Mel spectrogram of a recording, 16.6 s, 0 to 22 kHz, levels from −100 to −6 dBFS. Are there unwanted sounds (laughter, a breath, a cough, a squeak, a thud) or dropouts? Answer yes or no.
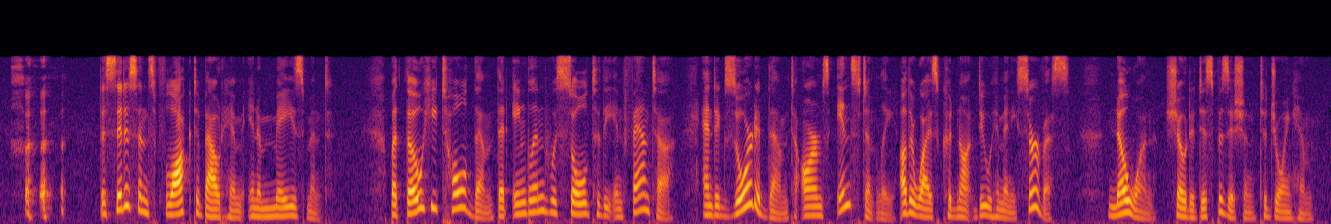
yes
